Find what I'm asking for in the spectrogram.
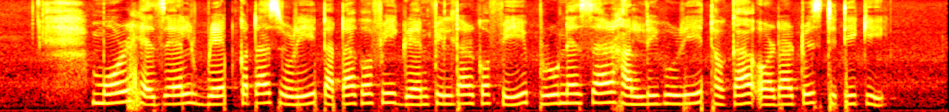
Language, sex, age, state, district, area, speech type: Assamese, female, 18-30, Assam, Lakhimpur, rural, read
